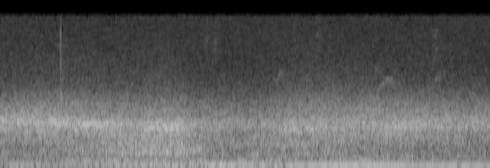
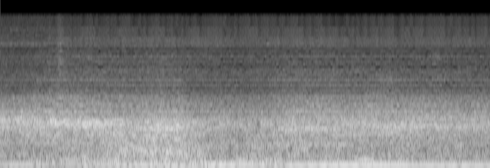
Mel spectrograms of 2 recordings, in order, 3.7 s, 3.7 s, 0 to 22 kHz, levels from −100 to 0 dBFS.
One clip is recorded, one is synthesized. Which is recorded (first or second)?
first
